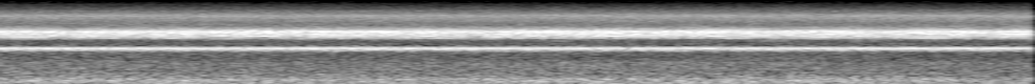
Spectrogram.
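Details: Early-summer cicada chorus in a backyard in Sydney, a constant shrill electric buzz holding steady without pauses, layered over a fainter thin tone beneath.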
